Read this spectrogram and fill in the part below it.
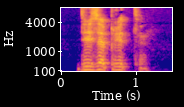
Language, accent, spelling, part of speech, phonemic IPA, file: French, Canada, désapprîtes, verb, /de.za.pʁit/, LL-Q150 (fra)-désapprîtes.wav
- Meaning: second-person plural past historic of désapprendre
